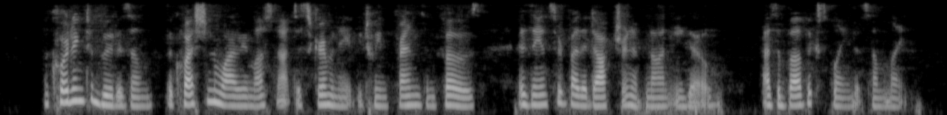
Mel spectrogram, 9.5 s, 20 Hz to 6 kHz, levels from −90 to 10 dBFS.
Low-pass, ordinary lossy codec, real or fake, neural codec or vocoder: 5.4 kHz; Opus, 64 kbps; real; none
